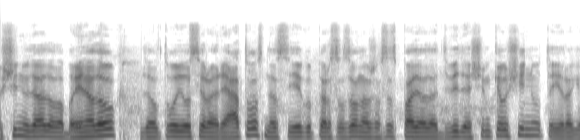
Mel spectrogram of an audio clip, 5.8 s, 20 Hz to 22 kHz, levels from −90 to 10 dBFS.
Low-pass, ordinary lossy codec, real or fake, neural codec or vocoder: 10.8 kHz; AAC, 64 kbps; fake; vocoder, 44.1 kHz, 128 mel bands every 512 samples, BigVGAN v2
